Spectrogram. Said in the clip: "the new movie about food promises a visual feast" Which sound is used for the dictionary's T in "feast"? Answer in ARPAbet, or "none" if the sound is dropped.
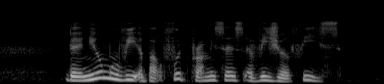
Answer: none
